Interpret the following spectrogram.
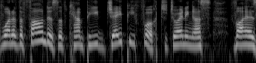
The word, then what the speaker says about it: Kampi: Um, I'm talking about a platform called Campy and it's spelled K A M Pi and it's it's kind of like an Airbnb for caravans and uh camping equipment as well.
